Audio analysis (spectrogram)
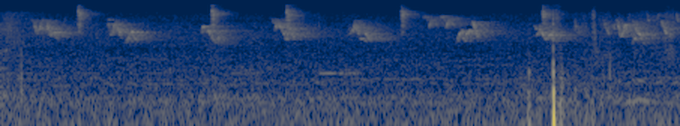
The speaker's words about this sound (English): There's our ovenbird again.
